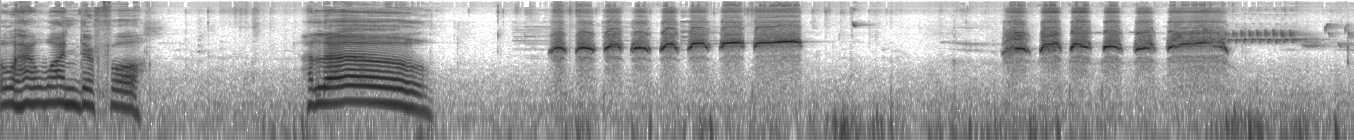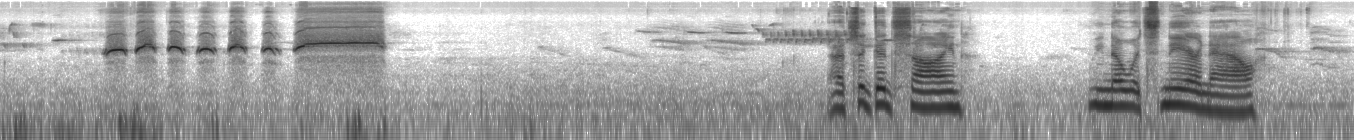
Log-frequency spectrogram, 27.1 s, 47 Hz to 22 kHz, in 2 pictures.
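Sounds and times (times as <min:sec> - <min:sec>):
songbird whistled notes: 0:05.4 - 0:08.7, 0:09.5 - 0:17.6.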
